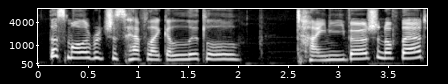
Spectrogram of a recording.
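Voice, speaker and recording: A woman with a fairly high pitch talks at a moderate pace, the sound dry and close with no echo, though noticeable background noise comes through. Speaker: gaming YouTuber. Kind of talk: gameplay commentary.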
